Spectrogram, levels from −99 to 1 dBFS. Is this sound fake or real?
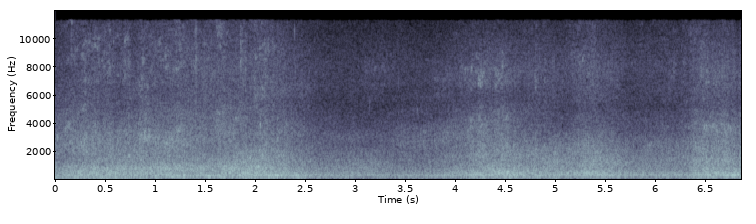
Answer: real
